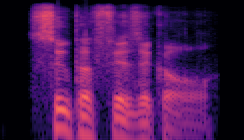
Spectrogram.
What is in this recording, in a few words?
"Superphysical", British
